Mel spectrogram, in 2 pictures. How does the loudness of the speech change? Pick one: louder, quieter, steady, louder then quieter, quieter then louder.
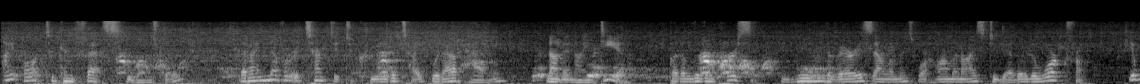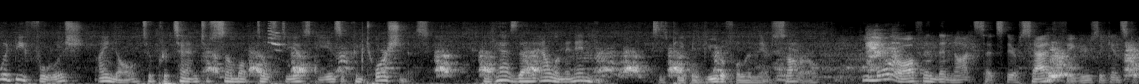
steady.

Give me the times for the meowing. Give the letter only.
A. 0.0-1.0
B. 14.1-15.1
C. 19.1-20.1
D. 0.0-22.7
B.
